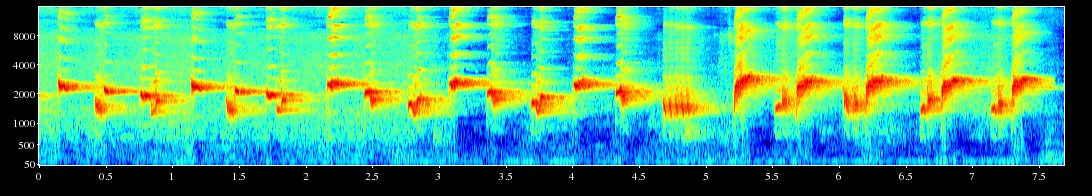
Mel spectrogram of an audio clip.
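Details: Sooty-headed bulbul's rapid ropel song with full fill-ins, used to train caged birds. Repeated descending whistled doublets pour out continuously, growing slightly louder and higher toward the end.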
